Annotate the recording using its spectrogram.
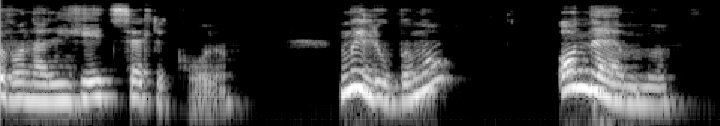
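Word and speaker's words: on aime: Подивіться, я вимовляю це знову як одне слово. В уроці про дієслова, що починаються з приголосної, ви, мабуть, помітили, що я вимовляла цей он як носовий. Я вимовляла це он. Зараз я вимовляю он. Он. Чому так відбувається? Через те, що наступне слово м починається з голосної.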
